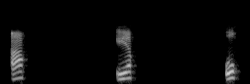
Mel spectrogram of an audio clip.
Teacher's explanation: ketika mengucapkan huruf qa agak lebih dinaikkan lagi, lidahnya agak lebih dirasakan lagi, lidah paling belakang.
